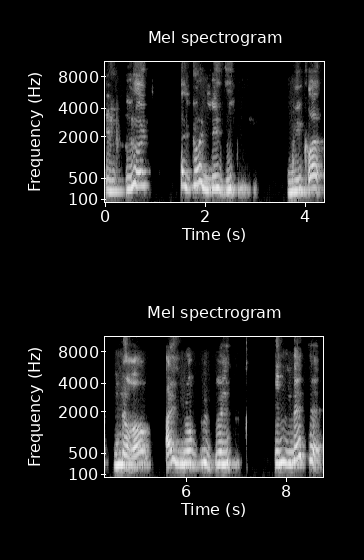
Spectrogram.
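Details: Adult woman with cerebral palsy, a real speaker in a conversational interview; dysarthria (cerebral palsy).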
